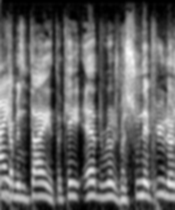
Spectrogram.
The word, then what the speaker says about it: Headroom: Max. Endrum. Je, je me souviens plus si je le eh, prononce comme faux. – Max Headroom. Oh my God! – Ah oui, c'est comment? C'est Headroom. – Headroom.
